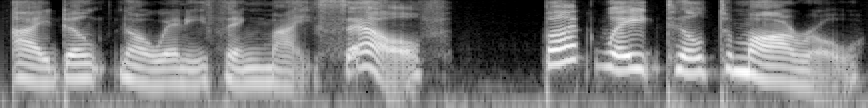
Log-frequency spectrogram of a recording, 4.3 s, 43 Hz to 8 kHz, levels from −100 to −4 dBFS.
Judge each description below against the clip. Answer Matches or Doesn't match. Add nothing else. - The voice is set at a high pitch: Matches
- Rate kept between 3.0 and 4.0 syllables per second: Matches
